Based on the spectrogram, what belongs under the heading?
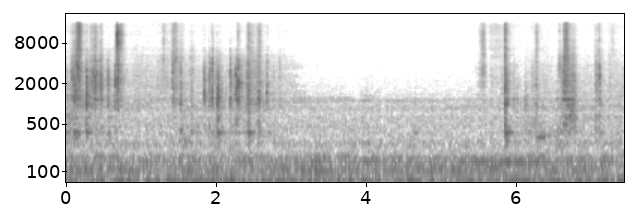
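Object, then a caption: Plastic computer keyboard. Black-gloved fingertips type on an old, yellowed Japanese Apple Mac keyboard, a full-size, hollow-bodied board with a translucent plastic case, dark plastic keycaps and its cable draped over it. Bursts of bright, short plastic key clicks come in quick runs, pause briefly in the middle, then resume. A steady low rumble sits underneath throughout.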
